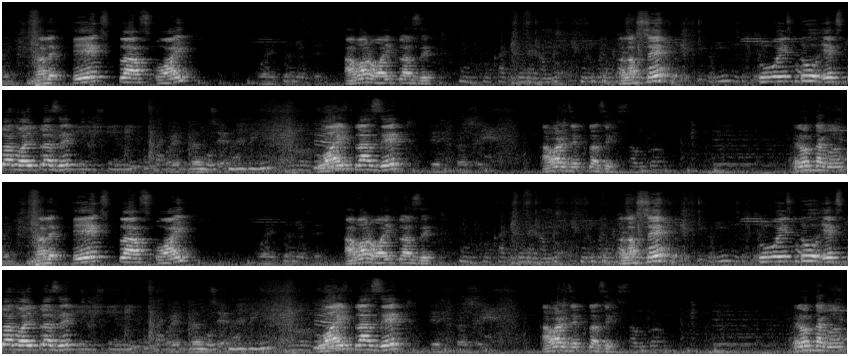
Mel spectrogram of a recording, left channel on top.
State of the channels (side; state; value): right; noise; rumble, 23 dB below the sound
